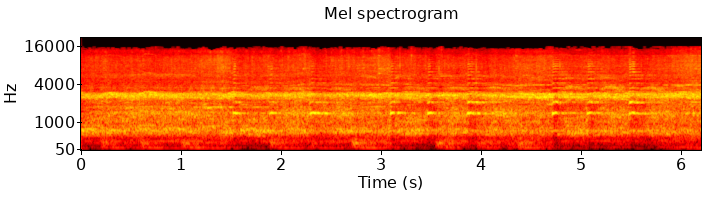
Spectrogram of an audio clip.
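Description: A woman sings loudly close by.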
